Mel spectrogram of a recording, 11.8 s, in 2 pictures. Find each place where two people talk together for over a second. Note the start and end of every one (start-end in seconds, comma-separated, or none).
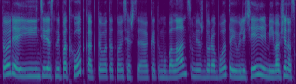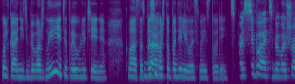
none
